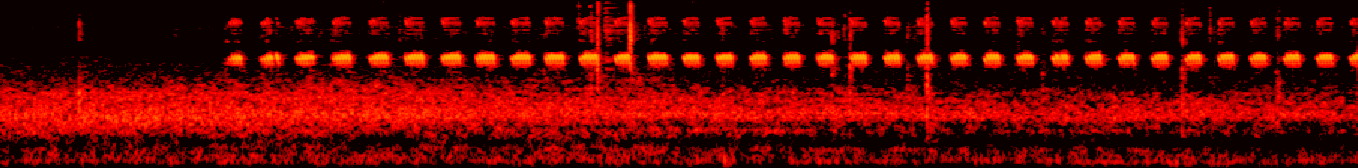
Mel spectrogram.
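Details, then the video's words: Cricket calling for a mate on a night of courtship; after a quiet hissy start, evenly spaced high-pitched chirps begin and repeat quickly, with a few faint clicks. "귀뚜라미 울음소리. 슬퍼 말아요 우는 것이 아니라 사랑을 찾는 노래랍니다 구애의 밤"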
